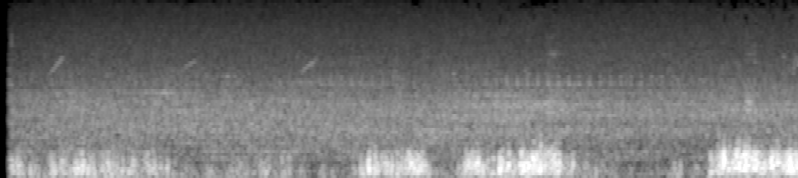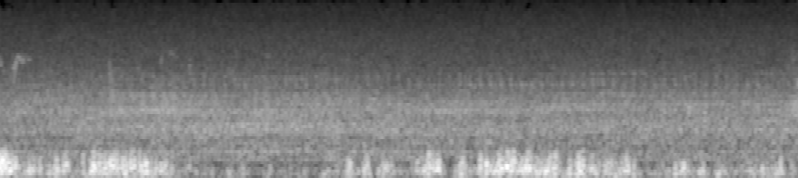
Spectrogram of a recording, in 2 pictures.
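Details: Only low wind gusts and rustling, with no animal calls.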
